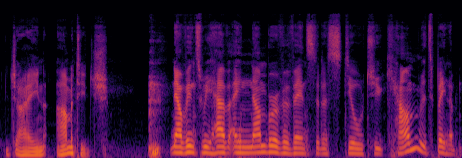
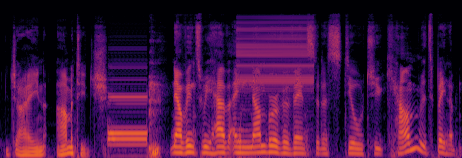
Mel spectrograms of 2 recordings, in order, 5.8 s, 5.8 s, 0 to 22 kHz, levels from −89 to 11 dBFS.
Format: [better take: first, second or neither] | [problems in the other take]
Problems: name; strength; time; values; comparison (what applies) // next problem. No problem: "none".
first | phone ringing; loud; at 1.5 s; peak 2 dB above the speech // doorbell; noticeable; from 3 to 4 s; peak 6 dB below the speech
